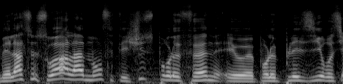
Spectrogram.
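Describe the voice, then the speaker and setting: This man's voice sits high in pitch, with ordinary variation. He talks at a moderate pace. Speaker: slam event organizer and poet. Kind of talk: slam performance. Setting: bar.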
